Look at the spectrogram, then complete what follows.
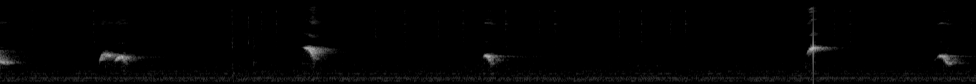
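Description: African grey parrot giving short whistles, each sliding down in pitch, six of them spaced about one to two seconds apart; the one about eight seconds in starts with a sharp click.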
